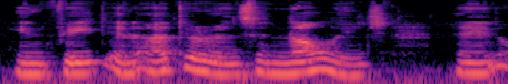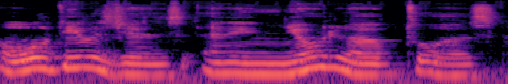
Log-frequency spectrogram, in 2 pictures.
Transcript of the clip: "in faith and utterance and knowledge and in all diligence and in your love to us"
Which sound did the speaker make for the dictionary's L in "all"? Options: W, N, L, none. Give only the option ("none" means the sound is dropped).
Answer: L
